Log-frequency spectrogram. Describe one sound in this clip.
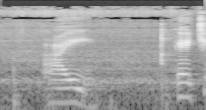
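A wooden spoon scrapes and stirs in a metal pot.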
